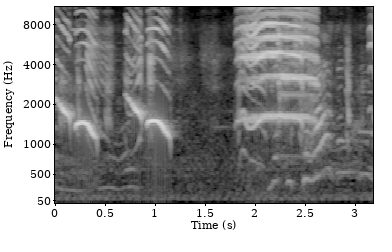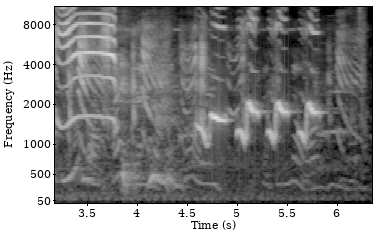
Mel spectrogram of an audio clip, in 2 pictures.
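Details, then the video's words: Laughingthrush song: clear slurred whistles, two long harsh strained notes, then a string of short rising whistled calls. "khướu hót"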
